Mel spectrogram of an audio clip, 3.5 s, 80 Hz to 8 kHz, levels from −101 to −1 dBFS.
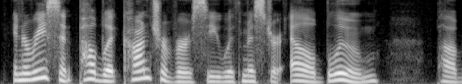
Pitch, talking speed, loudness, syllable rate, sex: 195 Hz, 175 wpm, -17 LUFS, 5.4 syllables/s, female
